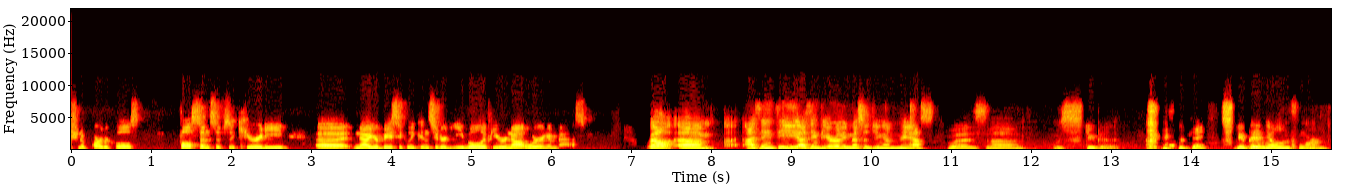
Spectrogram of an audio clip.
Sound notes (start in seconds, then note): 13.4 laughs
